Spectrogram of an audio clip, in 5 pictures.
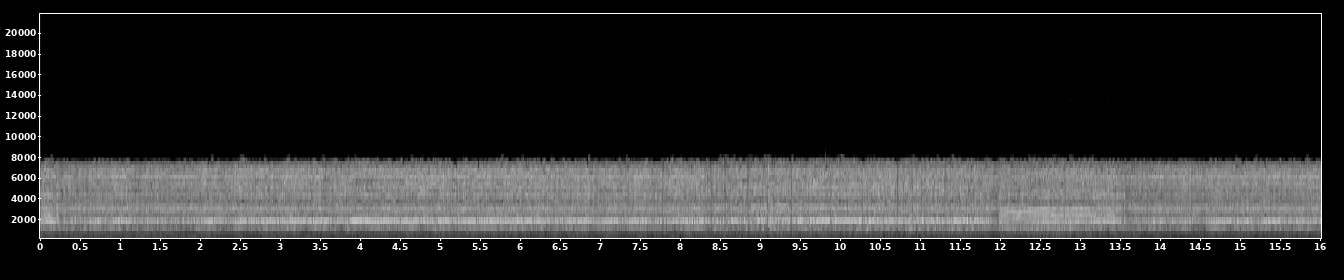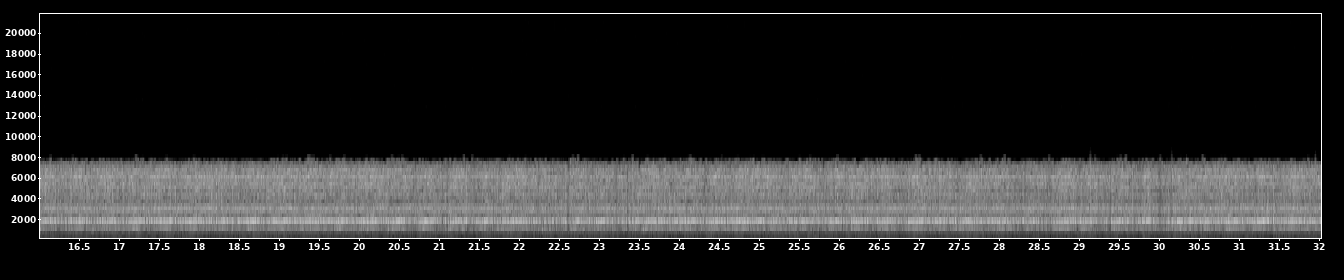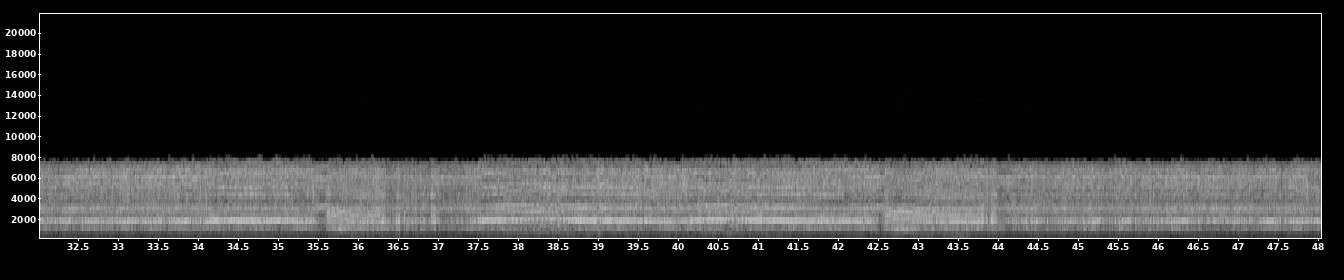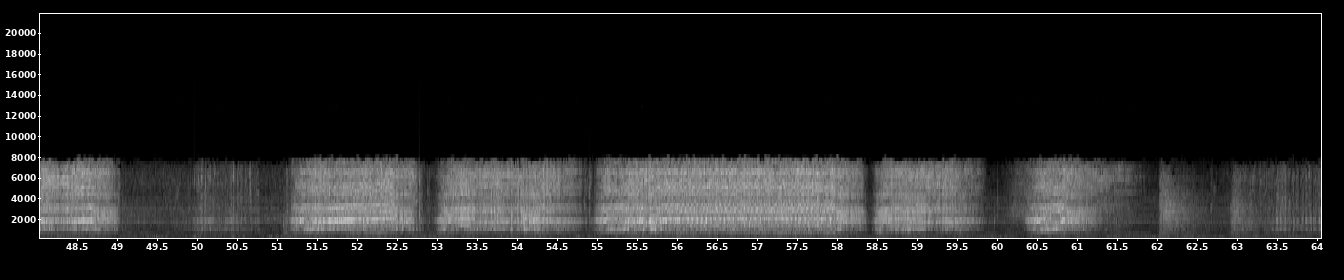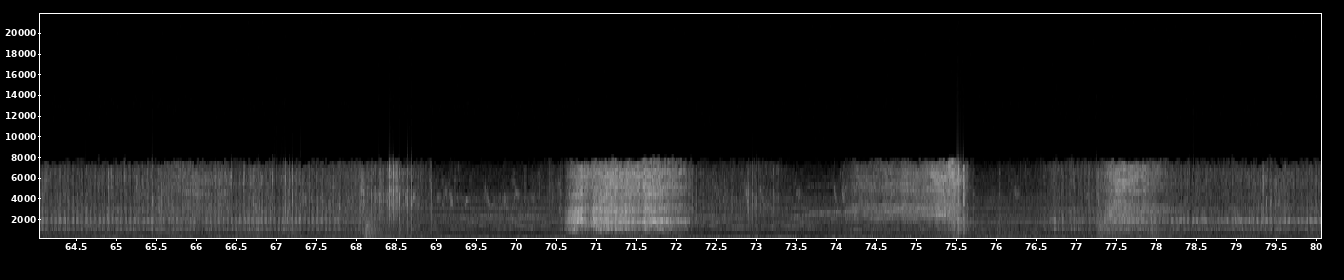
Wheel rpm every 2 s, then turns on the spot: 160, 160, 160, 160, 160, 160, 160, 160, 160, 160, 160, 160, 160, 160, 160, 160, 160, 160, 160, 160, 160, 160, 160, 160, 60, 60, 110, 100, 160, 70, 30, 10, 20, 10, 0, 80, 0, 0, 10, 30.
48-50 64-68 76-80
